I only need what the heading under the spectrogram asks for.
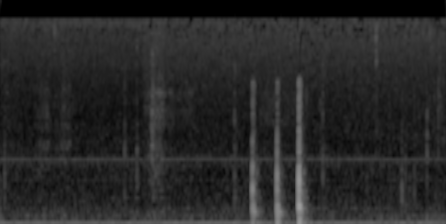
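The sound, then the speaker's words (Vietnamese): Three quick knocks on a door, sharp and close together, rising slightly in force, heard faintly over a low steady hum. “Ngay lúc mà Diệp Viễn đang cảm tưởng thì phía ngoài cửa vang lên tiếng gõ”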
